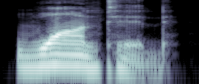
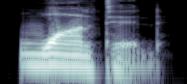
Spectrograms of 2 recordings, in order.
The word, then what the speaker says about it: wanted: what I'm talking about if a verb ends in t or d The Ed ending will be pronounced ID want ends in a t wanted need ends in a d needed pasted painted so if the verb ends in a t or a d you're going to use that ID ending wanted I never accepted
